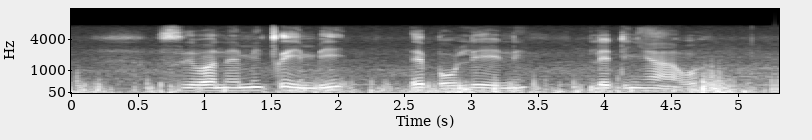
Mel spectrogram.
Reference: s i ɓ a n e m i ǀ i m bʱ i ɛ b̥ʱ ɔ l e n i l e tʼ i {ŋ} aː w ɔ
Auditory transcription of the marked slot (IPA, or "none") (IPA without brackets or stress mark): ɲ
